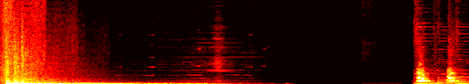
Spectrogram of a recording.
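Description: A dog named Annie barks twice in quick succession, loud, after a long fading rush of noise and a moment of silence.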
